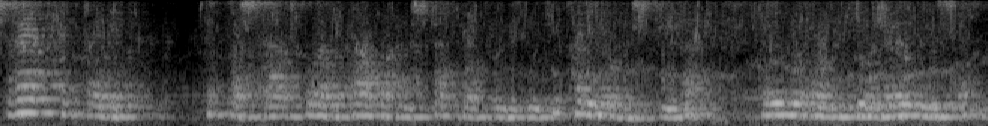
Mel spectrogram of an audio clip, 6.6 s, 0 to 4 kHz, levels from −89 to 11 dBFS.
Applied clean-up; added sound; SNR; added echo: neural separator model SepFormer DNS4.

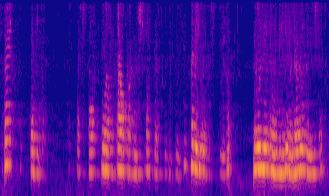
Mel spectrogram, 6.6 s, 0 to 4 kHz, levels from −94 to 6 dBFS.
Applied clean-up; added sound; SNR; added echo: neural mask model DeepFilterNet 3.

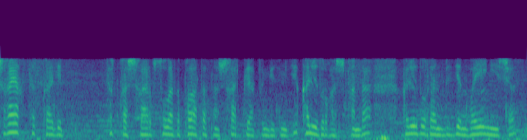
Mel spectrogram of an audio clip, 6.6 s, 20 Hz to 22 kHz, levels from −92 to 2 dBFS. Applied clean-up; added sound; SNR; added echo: none; none; none; none.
